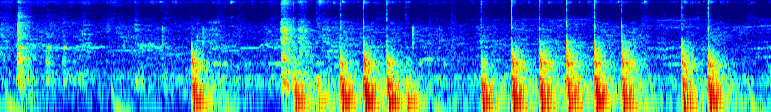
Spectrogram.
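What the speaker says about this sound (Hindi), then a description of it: "हम लोग मसाला कूट लेते हैं।" Spices are pounded by hand for a chicken dish, making sharp thumping knocks that start singly and then come in quick, uneven bursts of several strikes, close and loud.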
